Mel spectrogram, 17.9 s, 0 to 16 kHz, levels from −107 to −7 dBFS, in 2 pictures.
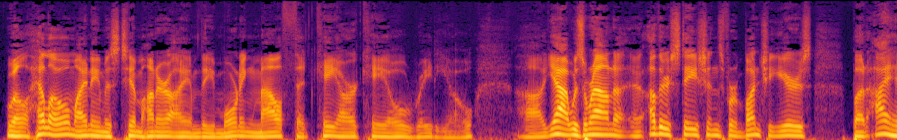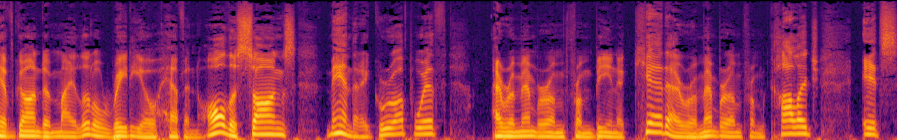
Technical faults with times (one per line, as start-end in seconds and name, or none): none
